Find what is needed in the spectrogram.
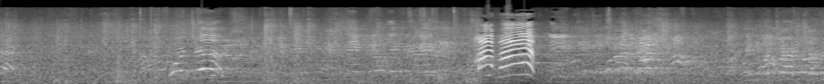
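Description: Ringside fight crowd: a steady hubbub of voices with scattered shouts, and one loud, high yell close to the microphone about six seconds in, lasting under a second.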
